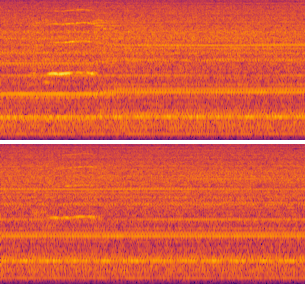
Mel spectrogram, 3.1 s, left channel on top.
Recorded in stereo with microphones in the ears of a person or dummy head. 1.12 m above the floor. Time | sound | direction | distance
0.3 | a squeak | 85° left | 2.5 m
